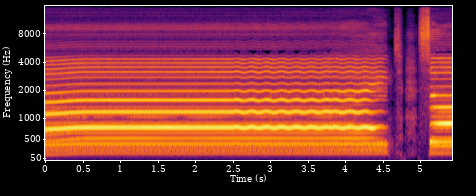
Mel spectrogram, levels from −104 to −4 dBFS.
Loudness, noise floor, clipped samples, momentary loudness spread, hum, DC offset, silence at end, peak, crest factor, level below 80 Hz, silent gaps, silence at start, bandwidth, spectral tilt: -12 LUFS; -37 dBFS; under 0.1%; 3 LU; none; under 0.1%; 0 s; -2 dBFS; 10 dB; -84 dBFS; none; 0 s; 15 kHz; -1.5 dB/octave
